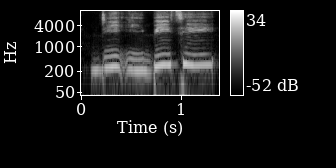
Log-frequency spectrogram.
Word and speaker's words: debt: DEBT, silent B, debt. Debt. You're in a lot of debt. I need to pay my debt. So you say DET basically, silent B.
